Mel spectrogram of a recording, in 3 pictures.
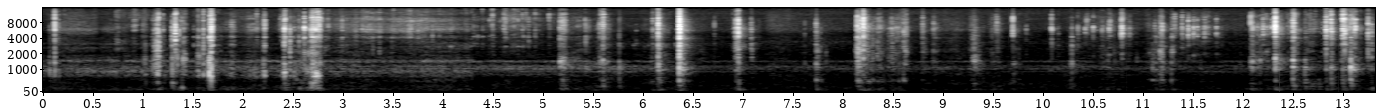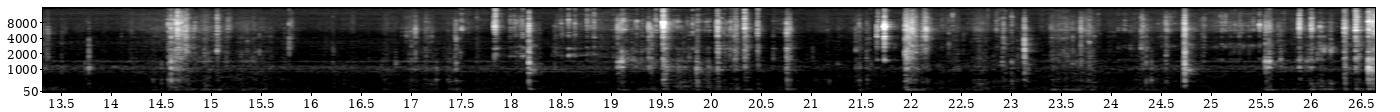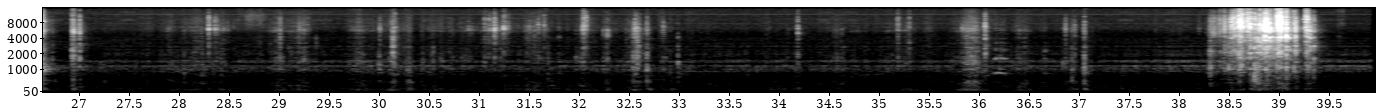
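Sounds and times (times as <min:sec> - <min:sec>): toy cars clicking and clattering: 0:03.8 - 0:13.6, 0:16.9 - 0:27.2, 0:30.0 - 0:33.1, 0:38.3 - 0:39.5.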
